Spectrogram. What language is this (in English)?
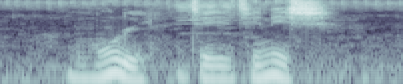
Santali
